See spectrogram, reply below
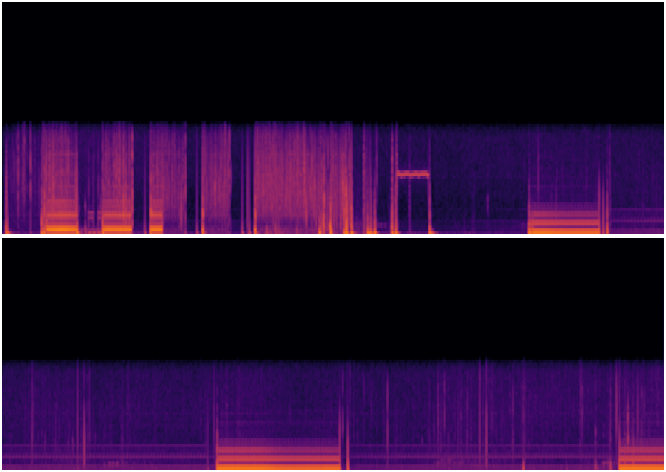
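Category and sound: signal or alarm, telephone ringing continuously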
